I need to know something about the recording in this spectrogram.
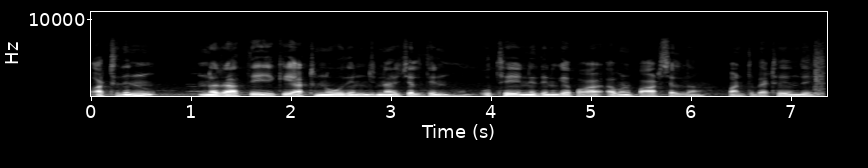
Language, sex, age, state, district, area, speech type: Dogri, male, 30-45, Jammu and Kashmir, Jammu, rural, spontaneous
